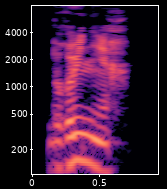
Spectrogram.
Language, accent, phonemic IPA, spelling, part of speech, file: French, France, /bʁy.niʁ/, brunir, verb, LL-Q150 (fra)-brunir.wav
- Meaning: 1. to brown (to become brown) 2. to burnish (to polish gold or silver etc)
